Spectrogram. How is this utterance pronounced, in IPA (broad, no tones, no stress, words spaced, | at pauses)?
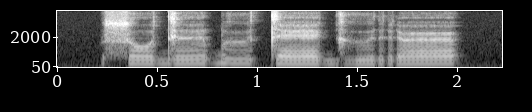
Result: so dɘːɓɯː tɛː ɡʱɯrœː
